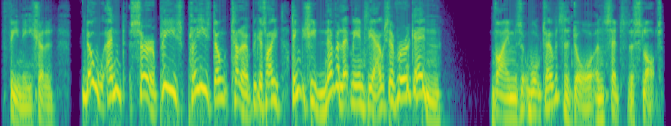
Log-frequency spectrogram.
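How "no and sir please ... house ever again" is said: high, pleading and flustered; panicked young constable. A narrator's reading. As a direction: beg him in a rush not to tell. Feeney panicking about his mother.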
